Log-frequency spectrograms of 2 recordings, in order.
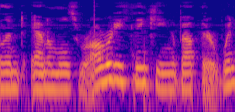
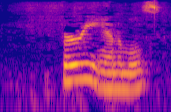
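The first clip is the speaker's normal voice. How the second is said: ordinary delivery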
